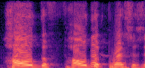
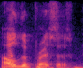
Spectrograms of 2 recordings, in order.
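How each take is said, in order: First: Announcer-style, drawn out; old radio voice. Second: Said in the usual way. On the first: Pretend. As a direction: read it like a newsreel man. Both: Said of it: "the old radio voice".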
